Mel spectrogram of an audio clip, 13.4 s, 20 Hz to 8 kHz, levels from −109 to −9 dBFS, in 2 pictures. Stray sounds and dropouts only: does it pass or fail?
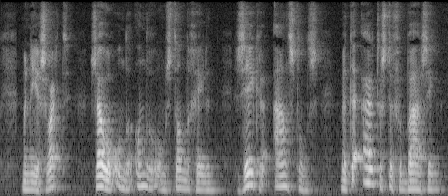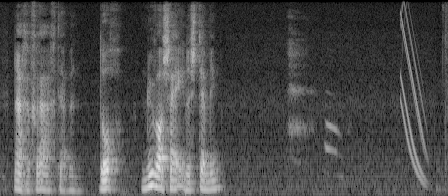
fail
